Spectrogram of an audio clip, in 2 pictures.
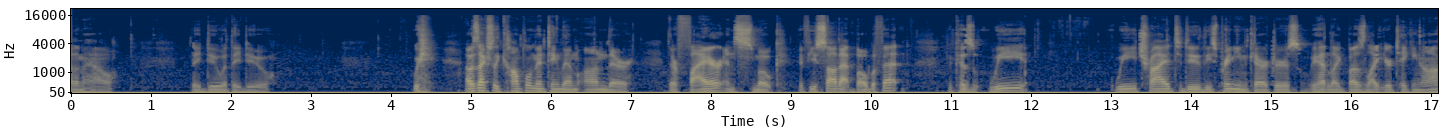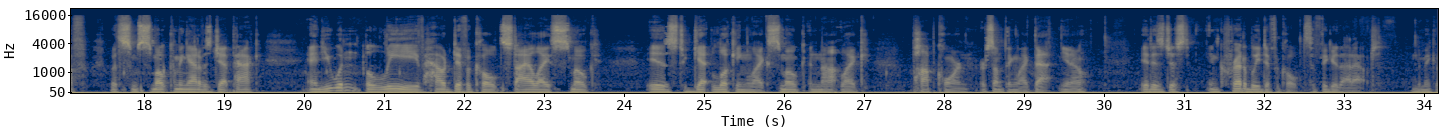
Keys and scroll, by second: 1.9 s.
